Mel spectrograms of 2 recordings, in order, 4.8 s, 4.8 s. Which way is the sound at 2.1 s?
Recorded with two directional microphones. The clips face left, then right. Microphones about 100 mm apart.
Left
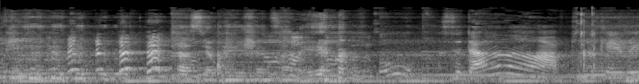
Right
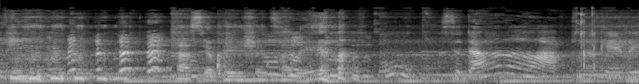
20° left (ahead or behind).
